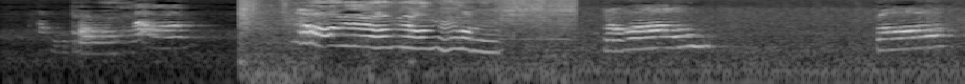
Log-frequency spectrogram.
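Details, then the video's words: Chatty pet cats in a compilation of talking cats and kittens: a series of short meows and one longer drawn-out wavering meow, repeated several times, with room noise between calls. "Talkative Cats & Meowing Kittens"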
